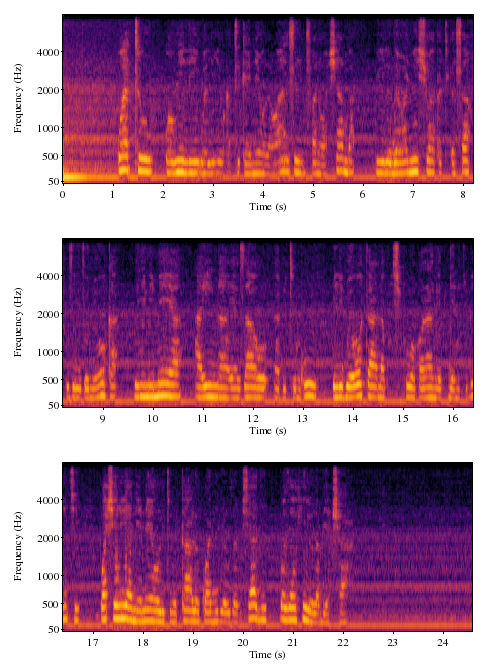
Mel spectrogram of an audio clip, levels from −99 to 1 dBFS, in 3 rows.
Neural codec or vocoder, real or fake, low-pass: codec, 16 kHz, 8 kbps, FreqCodec, larger model; fake; 7.2 kHz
